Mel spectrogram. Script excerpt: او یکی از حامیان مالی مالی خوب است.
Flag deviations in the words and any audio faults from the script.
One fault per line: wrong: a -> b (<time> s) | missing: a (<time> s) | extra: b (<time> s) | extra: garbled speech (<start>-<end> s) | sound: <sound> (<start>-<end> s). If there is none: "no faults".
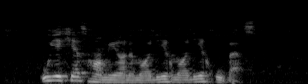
no faults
